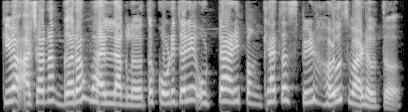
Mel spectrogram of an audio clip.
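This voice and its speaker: A woman's voice: high voice, lively intonation, normal speed, dry recording. A woman radio host chatting casually and explaining things to a co-host. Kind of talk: casual chat.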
